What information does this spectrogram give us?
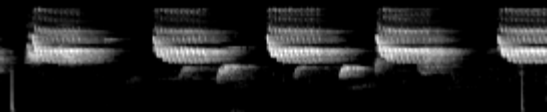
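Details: Javan pied starling lure song: loud, harsh, buzzy notes repeated about once a second, each followed by a soft lower rising tail, with short silences between them.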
